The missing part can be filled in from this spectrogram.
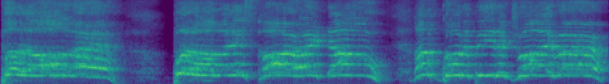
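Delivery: furious, menacing, loud, slow, intimidating shout. Telling a story, the voice demands the driver pull over: loud angry intimidating yell. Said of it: "Now it's louder with more anger and frustration".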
